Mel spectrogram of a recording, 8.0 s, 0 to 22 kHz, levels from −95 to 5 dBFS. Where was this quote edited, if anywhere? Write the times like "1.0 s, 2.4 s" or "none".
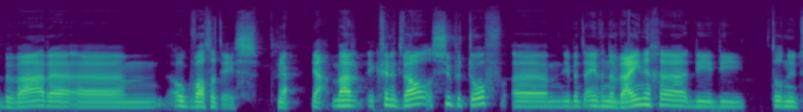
none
